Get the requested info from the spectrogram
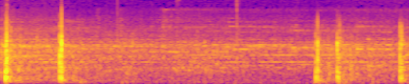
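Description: Aerial firework shells bursting in a series of sharp bangs: two in the first second, then three in quick succession about three seconds in, with music playing underneath.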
